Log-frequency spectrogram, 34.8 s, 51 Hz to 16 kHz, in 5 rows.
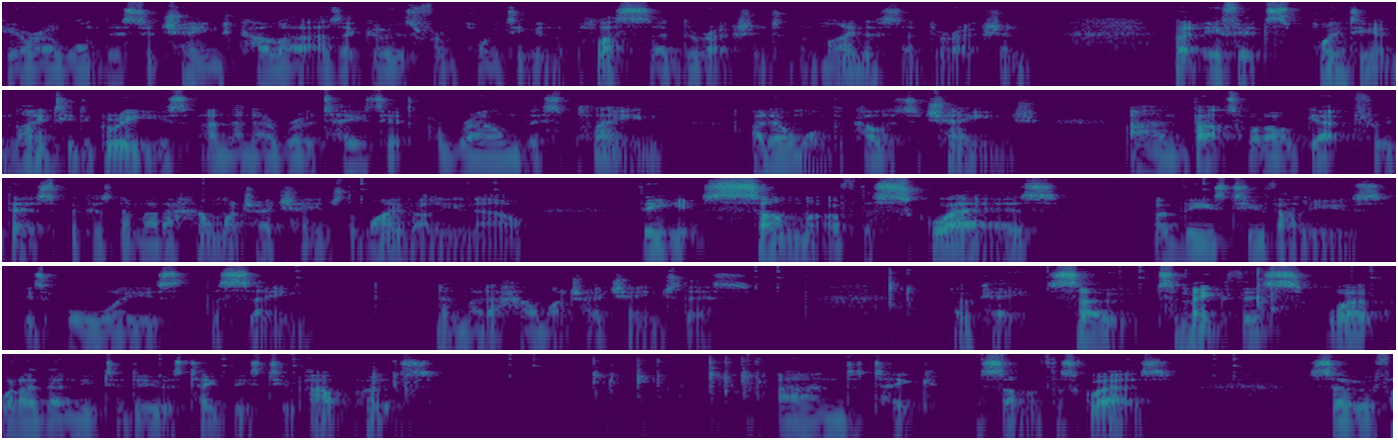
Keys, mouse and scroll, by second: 15.0 click, 16.3 click, 19.5 click, 21.7 click, 24.7 click, 26.5 click, 27.7 click, 28.7 click, 29.3 click, 29.9 shift+a, 34.0 click.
